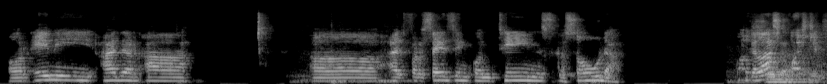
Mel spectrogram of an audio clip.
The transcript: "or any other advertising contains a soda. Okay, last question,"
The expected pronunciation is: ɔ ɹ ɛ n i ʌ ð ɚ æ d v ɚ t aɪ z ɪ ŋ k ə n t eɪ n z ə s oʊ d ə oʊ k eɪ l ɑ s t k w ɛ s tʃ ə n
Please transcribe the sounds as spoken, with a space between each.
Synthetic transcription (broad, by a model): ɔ ɹ ɛ n i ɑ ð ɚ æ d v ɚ s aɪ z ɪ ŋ k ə n t eɪ n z ə s oʊ d ə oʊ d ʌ l ɑ s t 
